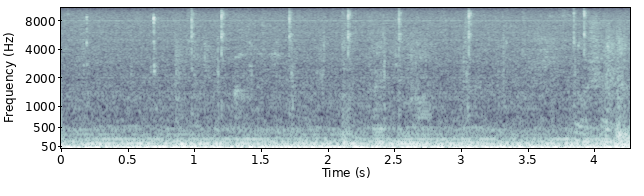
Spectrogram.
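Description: A series of light computer mouse clicks, roughly two a second and unevenly spaced, over a steady low room hum.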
